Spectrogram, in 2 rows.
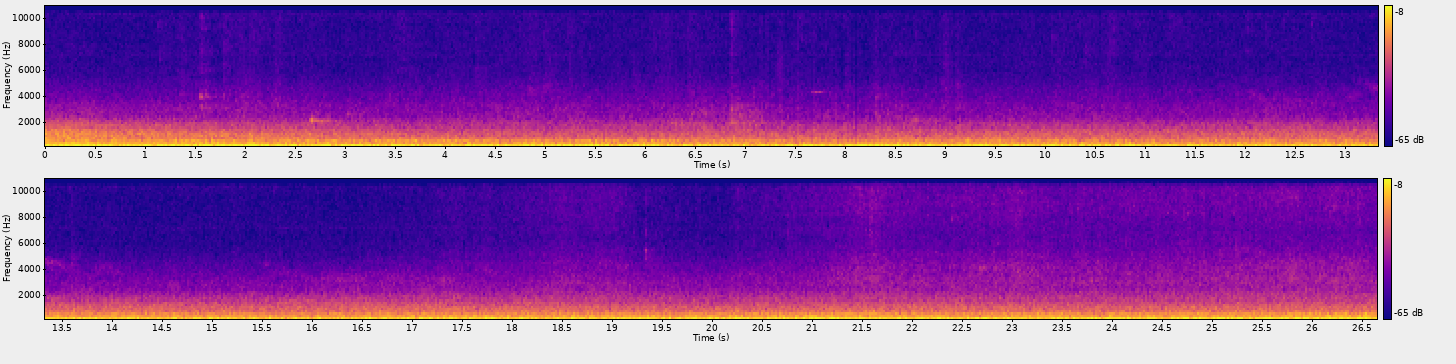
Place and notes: Rivierenbuurt-Zuid, L' Aia, Paesi Bassi - Windy tunnel under trains and next to cars
I was under the bridge in a very windy day. It seems like two trains above and a few cars next to me came by. I used my Zoom H2n without wind protection. The microphone was set pretty close to the ceiling on a column.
